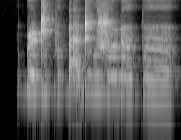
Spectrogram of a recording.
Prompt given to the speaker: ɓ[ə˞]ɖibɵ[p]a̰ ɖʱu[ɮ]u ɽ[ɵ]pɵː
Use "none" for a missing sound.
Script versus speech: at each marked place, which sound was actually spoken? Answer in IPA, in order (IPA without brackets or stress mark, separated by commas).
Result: ə˞, ɓ, ɮ, ɵː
